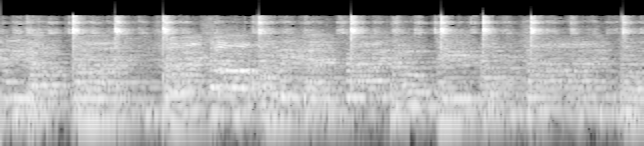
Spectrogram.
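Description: Congregation singing a hymn together to ukulele and piano accompaniment, with a jingling percussion beat of about two strokes a second.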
